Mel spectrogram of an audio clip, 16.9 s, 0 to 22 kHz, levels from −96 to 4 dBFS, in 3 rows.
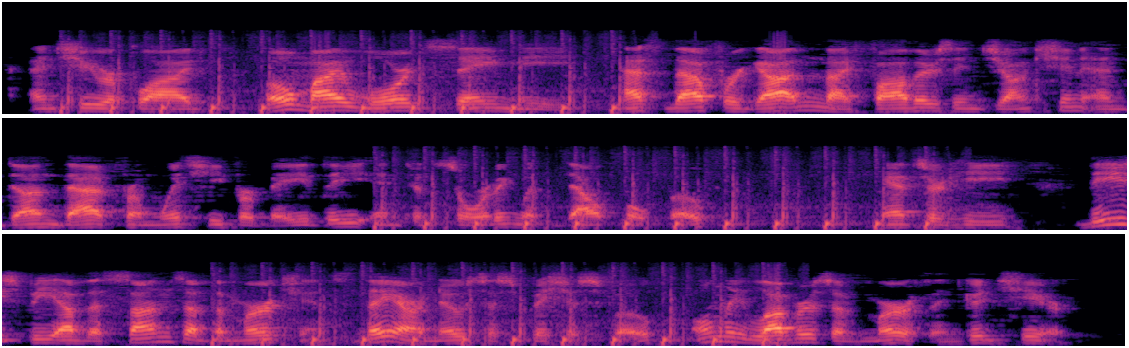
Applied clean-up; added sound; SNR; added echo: none; Tools; 11 dB; none.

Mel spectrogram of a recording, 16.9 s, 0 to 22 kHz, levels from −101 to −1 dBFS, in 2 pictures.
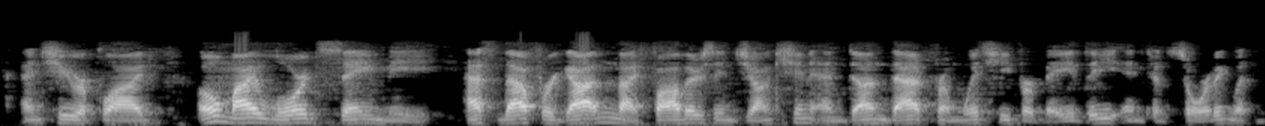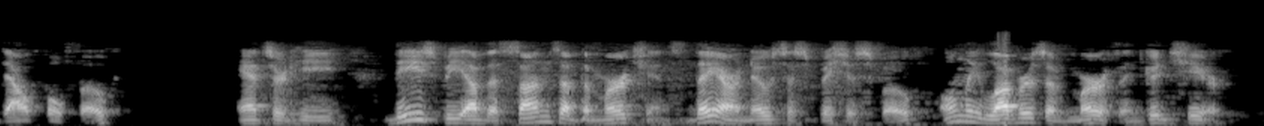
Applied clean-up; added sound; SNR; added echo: none; none; none; none.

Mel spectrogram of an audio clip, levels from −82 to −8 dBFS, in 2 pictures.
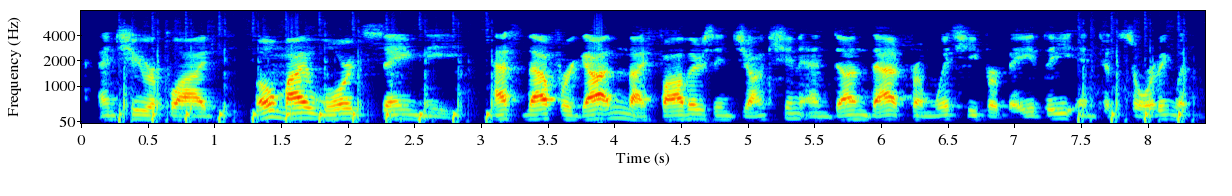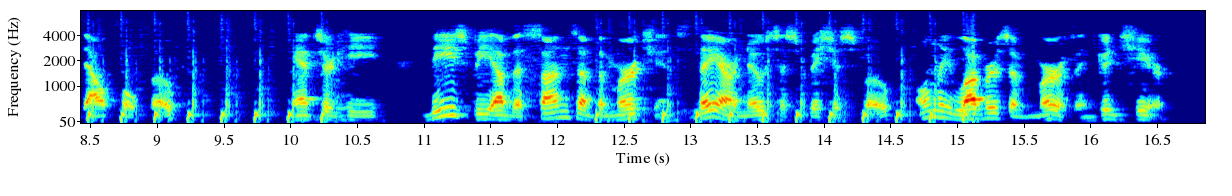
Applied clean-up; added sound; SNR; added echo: classical method log-MMSE.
